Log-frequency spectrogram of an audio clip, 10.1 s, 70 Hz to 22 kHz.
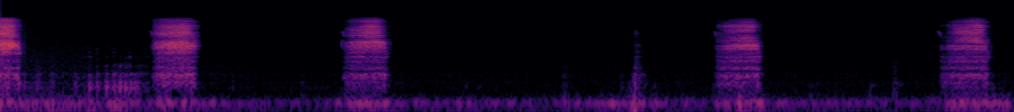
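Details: Barn owl owlets in a nest box at night, 2:32 am, while the female makes sure the younger owlets get enough to eat: harsh, broad hissing screeches about half a second long, repeated roughly every two seconds, with a low steady hum beneath.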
